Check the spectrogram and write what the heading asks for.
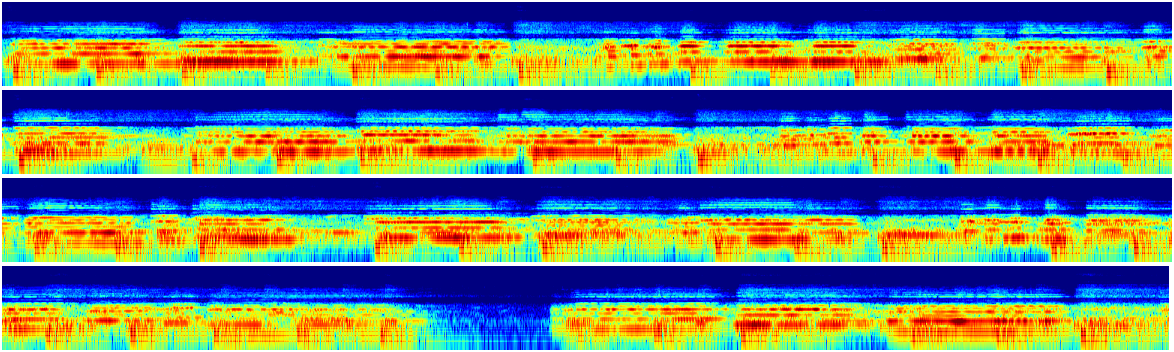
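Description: A wind band of trumpets, trombones, saxophones and tubas playing together outdoors. The music breaks off for about a second near the end, then resumes.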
